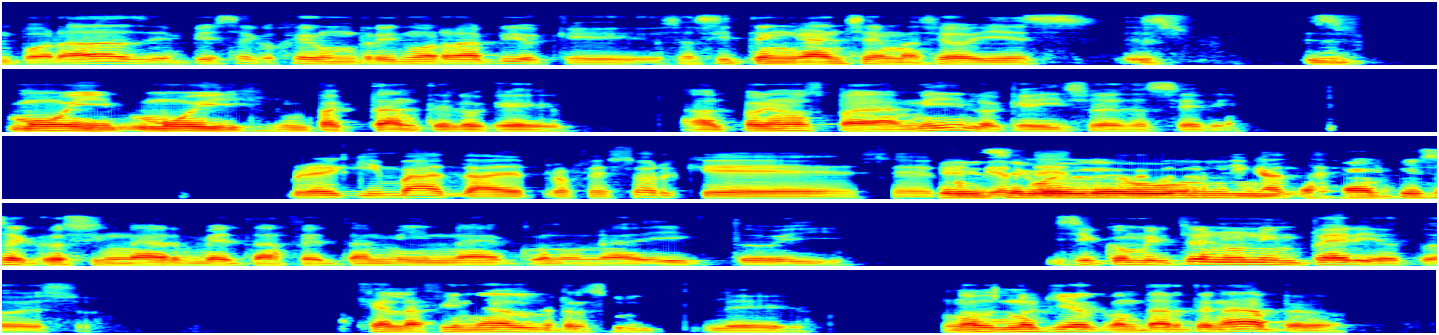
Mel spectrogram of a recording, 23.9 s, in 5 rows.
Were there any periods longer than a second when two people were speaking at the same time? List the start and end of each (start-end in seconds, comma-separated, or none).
12.7-14.1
